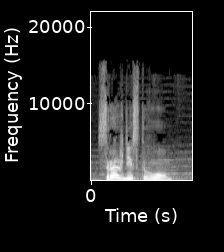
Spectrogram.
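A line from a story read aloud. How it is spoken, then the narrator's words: Cheerful laughing. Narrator (Russian): возница весело засмеялся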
